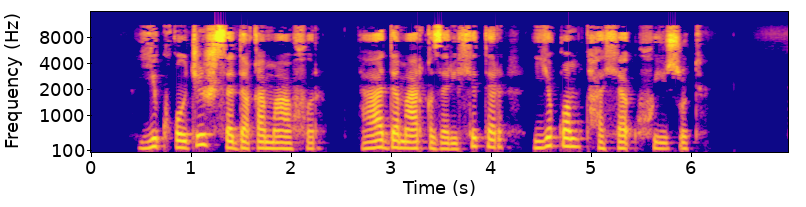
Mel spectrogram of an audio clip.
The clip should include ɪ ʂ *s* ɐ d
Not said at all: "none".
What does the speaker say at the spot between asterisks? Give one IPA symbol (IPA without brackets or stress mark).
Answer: s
